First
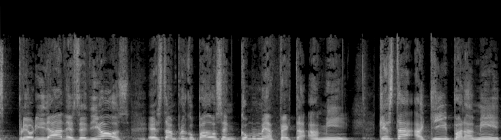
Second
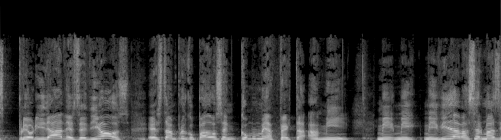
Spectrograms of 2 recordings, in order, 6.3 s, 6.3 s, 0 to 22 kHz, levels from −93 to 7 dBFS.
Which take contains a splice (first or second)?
second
